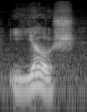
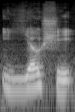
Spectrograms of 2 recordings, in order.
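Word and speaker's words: よし: As a general rule, words in Japanese don't end in consonant sounds, but the ending vowel sound is sometimes mispronounced. So when Kiru is saying Yosh, he's actually saying Yoshi.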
